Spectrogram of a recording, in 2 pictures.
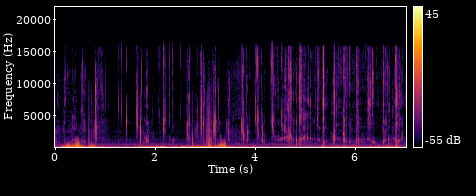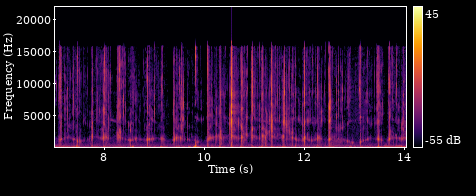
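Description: Gum chewing picked up right at the mouth by a handheld recorder's microphones: a dense run of wet clicks and smacks that grows busier after about four seconds. Low muffled rumbles come near the start and again about three seconds in.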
